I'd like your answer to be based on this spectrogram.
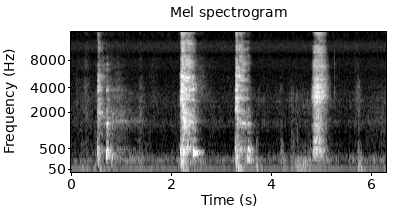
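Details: Four harsh coughs about a second apart with throat clearing between, in a quiet room: a repeated coughing fit from a person whose persistent cough continues despite medication.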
